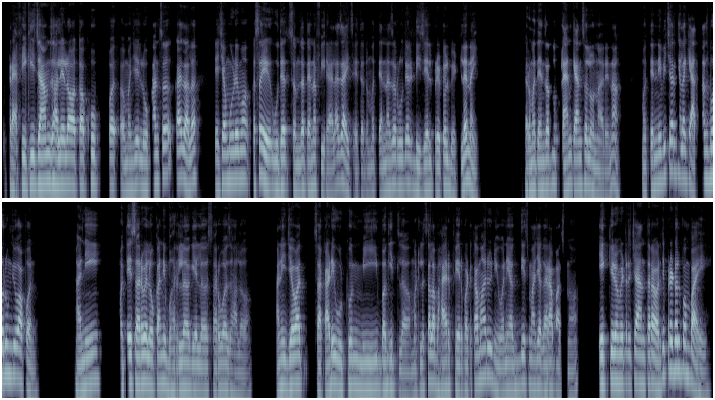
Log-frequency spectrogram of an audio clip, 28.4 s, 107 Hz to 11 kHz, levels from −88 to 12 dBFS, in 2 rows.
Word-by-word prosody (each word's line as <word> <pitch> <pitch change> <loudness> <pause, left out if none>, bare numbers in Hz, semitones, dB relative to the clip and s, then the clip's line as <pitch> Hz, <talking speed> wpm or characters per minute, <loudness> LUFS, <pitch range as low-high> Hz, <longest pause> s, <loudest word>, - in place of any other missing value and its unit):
Traffic 140 -2 +1
ही 145 - +3
jam 145 +1 +5
झालेला 145 0 +4
होता 135 0 +3
खूप, 150 -1 -2 0.2
अ, 135 - 0
म्हणजे 125 +3 -4
लोकांचं 145 +8 -1
काय 165 +1 +5
झालं, 155 -1 +4 0.4
त्याच्यामुळे 155 +5 +1
मग 165 0 -1
कसं 140 +7 +1
आहे, 155 -6 +7
उद्या 130 +1 +2
समजा 125 +1 -1
त्यांना 130 +2 -1
फिरायला 110 +3 -3
जायचं 115 -9 0
आहे, - - -8
तर 105 -1 -9
मग 110 +2 -10
त्यांना 115 +2 -4
जर 140 +1 -2
उद्या 135 +2 -1
डिझेल, 120 +1 -2
पेट्रोल 115 +4 0
भेटलं 120 +8 +1
नाही, 105 - -3 1.0
तर 115 - -1
मग 125 +1 -1
त्यांचा 125 +1 0
तो 145 - -7
प्लॅन 125 +4 +2
कॅन्सल 135 +1 +1
होणार 110 -5 -5
आहे 100 - -7
ना. - - -4 0.5
मग 110 - -6
त्यांनी 140 +4 -1
विचार 180 +5 0
केला 175 -1 +1
की - - 0
आत्ताच 160 0 -2
भरून 180 +2 +1
घेऊ 185 0 -1
आपण 120 -11 +1 0.9
आणि 140 +7 -1 0.5
मग 125 - -4
ते 150 - +6
सर्व 145 0 +6
लोकांनी 145 +1 +1
भरलं 120 0 -1
गेलं, 115 -1 -1
सर्व 115 +2 -2
झालं 100 -3 -9 0.5
आणि 130 +3 -1
जेव्हा 140 +2 +5 0.3
सकाळी 115 +3 +2
उठून 135 0 -2
मी 125 +1 -3
बघितलं, 125 -6 -3
म्हटलं 105 +3 -8
चला 150 +5 +3
बाहेर 120 +1 0
फेरफटका 120 +4 -1
मारून 175 +1 -1
येऊ 115 -3 -5
आणि 120 +2 -4
अगदीच 125 +4 -4
माझ्या 130 0 -2
घरापासून 115 -4 -3 0.5
1 145 0 +3
किलोमीटरच्या 150 -1 +3
अंतरावरती 145 0 +3
पेट्रोल 205 +2 +5
पंप 190 -4 +1
आहे. 105 -2 +1
135 Hz, 165 wpm, -23 LUFS, 120-145 Hz, 1.0 s, आहे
